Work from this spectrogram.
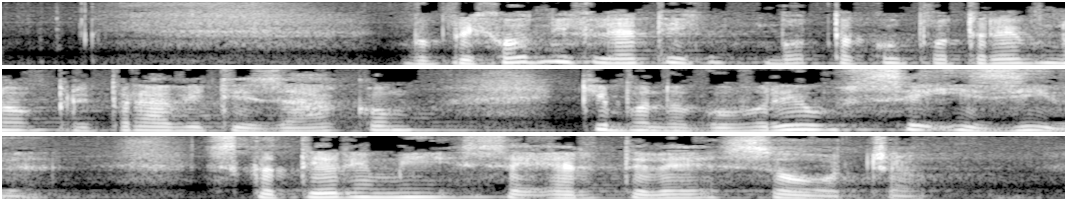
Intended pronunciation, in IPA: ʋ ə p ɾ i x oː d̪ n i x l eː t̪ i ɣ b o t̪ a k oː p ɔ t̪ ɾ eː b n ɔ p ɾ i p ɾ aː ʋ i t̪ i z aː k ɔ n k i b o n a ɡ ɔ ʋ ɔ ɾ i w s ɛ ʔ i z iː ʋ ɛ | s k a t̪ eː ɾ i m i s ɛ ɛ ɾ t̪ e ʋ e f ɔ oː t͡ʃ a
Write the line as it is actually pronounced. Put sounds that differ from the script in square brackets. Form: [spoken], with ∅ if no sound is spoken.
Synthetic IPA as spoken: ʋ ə p ɾ i x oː d̪ n i x l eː t̪ i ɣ b o t̪ a k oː p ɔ t̪ ɾ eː b n ɔ p ɾ i p ɾ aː ʋ i t̪ i z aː k ɔ n k i b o n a ɡ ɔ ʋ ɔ ɾ i w s ɛ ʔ i z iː ʋ ɛ | s k a t̪ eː ɾ i m i s ɛ ɛ ɾ t̪ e ʋ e [s] ɔ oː t͡ʃ a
